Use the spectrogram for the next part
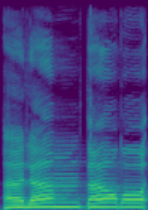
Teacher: cara bacanya adalah mim sukunnya dibaca dengan izhar atau jelas dibunyikan secara tafkhim karena RO nya berbaris fathah cara bacanya adalah ditebalkan Jadi angkat pangkal lidah kita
